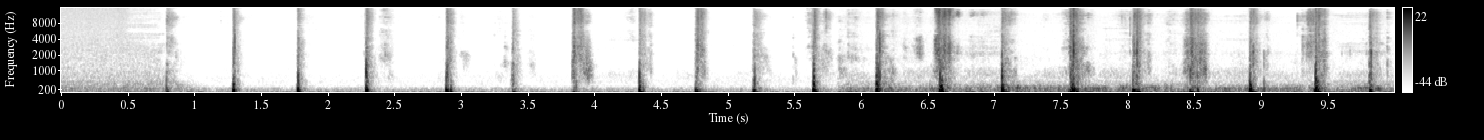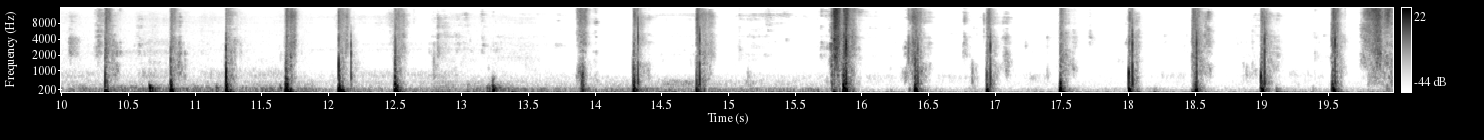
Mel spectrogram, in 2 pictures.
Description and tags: Foot Steps on Carpet
Walked on a carpet. Recorded with my ZOOM H2N.
walk, steps, step, carpet, footsteps, walking, foot, footstep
